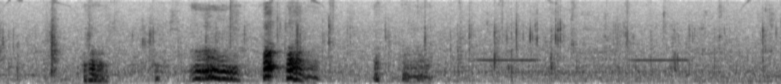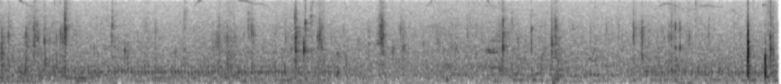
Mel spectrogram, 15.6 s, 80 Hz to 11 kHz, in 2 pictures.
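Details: Three-week-old puppies from one litter, born October 25, 2013: a brief cluster of soft whines and squeaks in the first three seconds, then mostly quiet room with faint clicks and rustling.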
